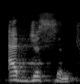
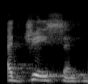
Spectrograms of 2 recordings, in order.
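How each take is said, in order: First: The d sound is pronounced before the j. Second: The d sound is silent before the j. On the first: The speaker calls it wrong. "We have all been pronouncing this word as adjacent" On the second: The speaker calls it right. "D is silent, and you bring that diphthong A after J"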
